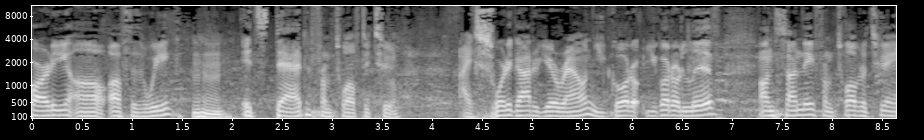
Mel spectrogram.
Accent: Costa Rica; I'm from Costa Rica.

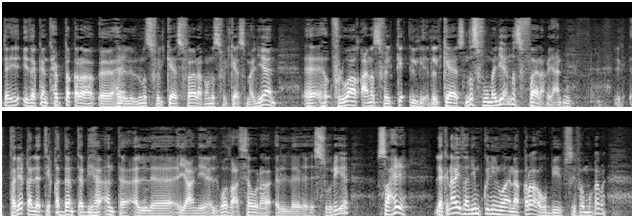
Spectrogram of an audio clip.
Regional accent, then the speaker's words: Tunisia; أنا أعتبر شو أنت سوري وأنا تونسي

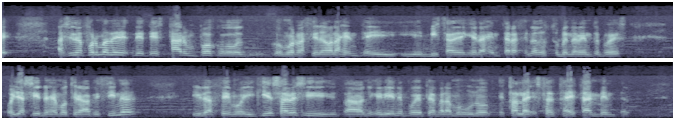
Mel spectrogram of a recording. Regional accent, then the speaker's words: Seville, Andalusia, Spain; aunque yo sé que soy sevillano y desde pequeño son las bandas que a mí más me han llenado, porque es mi tierra

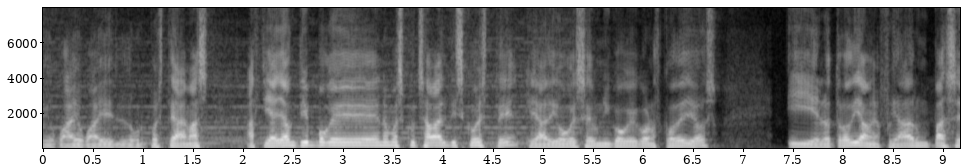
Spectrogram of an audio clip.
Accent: Spain; moved away; Como saben que soy español, me vienen a hablar español y se me olvida.

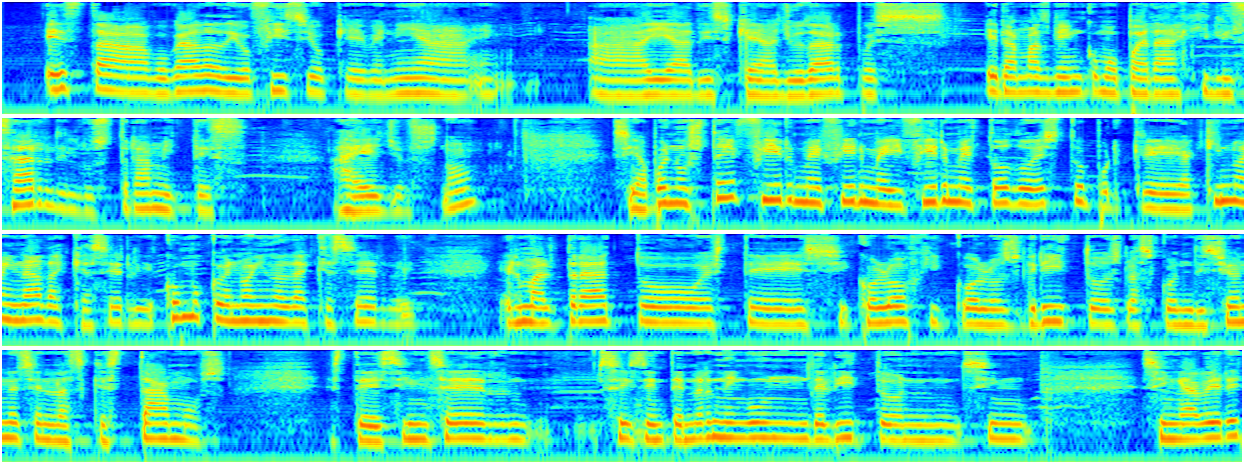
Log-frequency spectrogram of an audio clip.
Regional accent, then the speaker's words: Costa Rica; moved away; Pues yo siempre me he dedicado a la música desde que salí hace 13 años de Costa Rica, viajando, caminando pues por todo Latinoamérica, sur y centro y también México

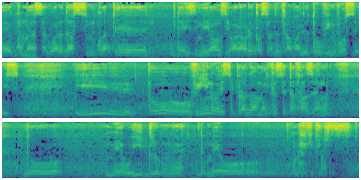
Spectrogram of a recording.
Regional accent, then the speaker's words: Bahia, Brazil; now in São Paulo, Brazil; né? Sou morador aqui de São Paulo, né? Mas sou filho lá da Bahia, nasci na Bahia, hoje moro em São Paulo há 25 anos, né?

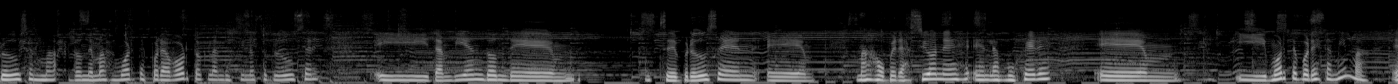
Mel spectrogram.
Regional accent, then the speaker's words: Chile; O sea, incluso nosotras que como chilenas somos víctimas de la violencia, a mí me ha causado impresión estar en Bolivia

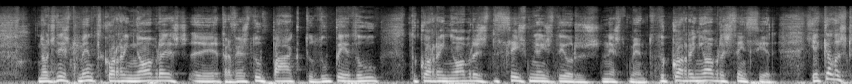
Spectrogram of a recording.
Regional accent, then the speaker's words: Portugal; e somos portugueses como os outros.

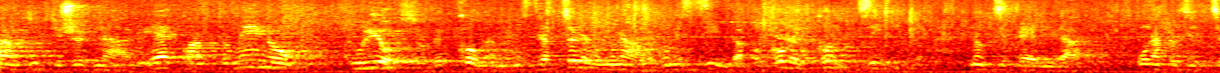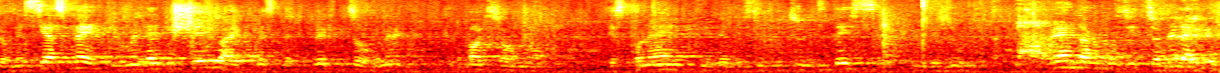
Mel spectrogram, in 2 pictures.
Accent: Florence, Tuscany, Italy; tutti noi che siamo di Firenze, io ci ho lavorato a Sesto

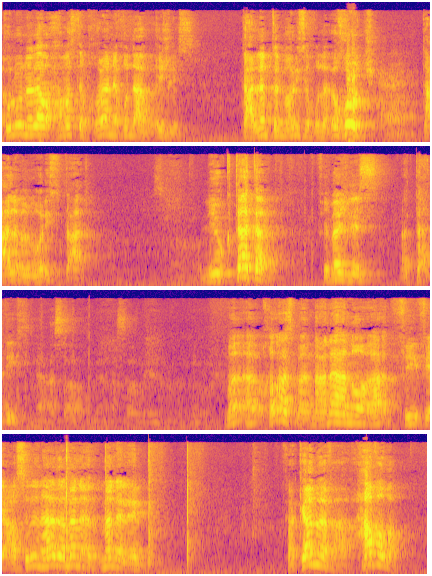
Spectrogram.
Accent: Egypt; اثنان عندنا في مصر ثلاثة

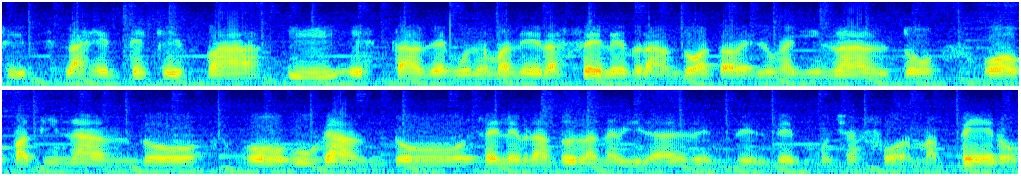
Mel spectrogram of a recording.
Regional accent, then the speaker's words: Caracas, Capital District, Venezuela; crecí en Propatria, y entonces era un ambiente súper fraterno desde pequeño

